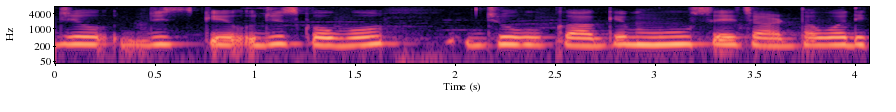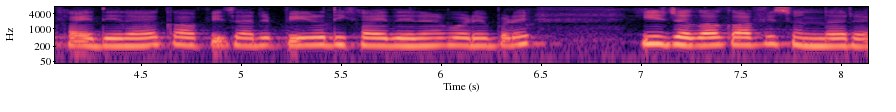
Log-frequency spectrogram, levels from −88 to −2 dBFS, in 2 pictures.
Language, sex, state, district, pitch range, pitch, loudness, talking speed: Hindi, female, Bihar, Samastipur, 215-240 Hz, 225 Hz, -26 LUFS, 190 wpm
